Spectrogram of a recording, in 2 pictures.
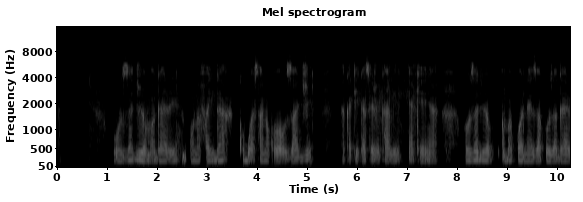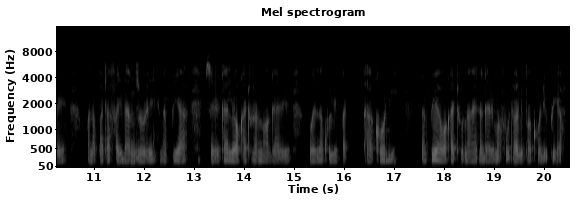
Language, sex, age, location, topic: Swahili, male, 25-35, Kisumu, finance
